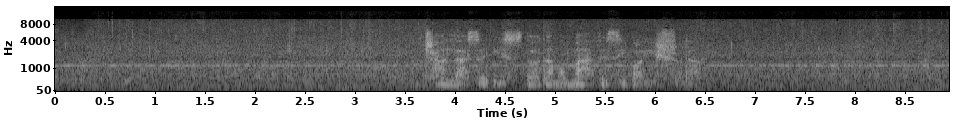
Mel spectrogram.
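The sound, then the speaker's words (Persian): Steady rain falls outside the door of a home in the late afternoon, a dense even hiss of drops pattering on surfaces, while a soft voice speaks briefly over it midway before the rain continues alone. “امروز عصر از در خونه بیرون رفتم و داشت بارون میومد.”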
